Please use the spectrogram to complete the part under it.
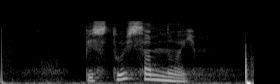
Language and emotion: Russian, neutral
